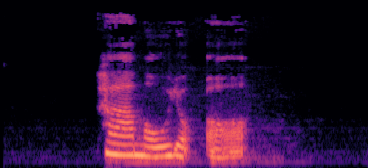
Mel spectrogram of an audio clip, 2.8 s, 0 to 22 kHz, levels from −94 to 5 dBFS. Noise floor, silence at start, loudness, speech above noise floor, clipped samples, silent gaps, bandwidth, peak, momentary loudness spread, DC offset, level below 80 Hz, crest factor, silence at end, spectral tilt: -74 dBFS; 0.75 s; -20 LUFS; 55 dB; under 0.1%; none; 16.5 kHz; -6 dBFS; 14 LU; under 0.1%; -66 dBFS; 16 dB; 0.9 s; -6 dB/octave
